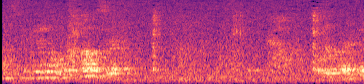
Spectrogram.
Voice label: "no", recorder, base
